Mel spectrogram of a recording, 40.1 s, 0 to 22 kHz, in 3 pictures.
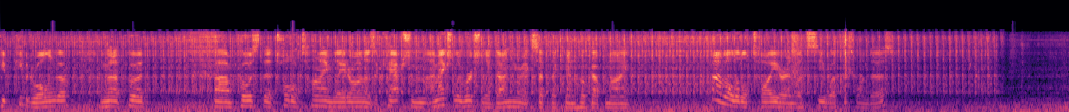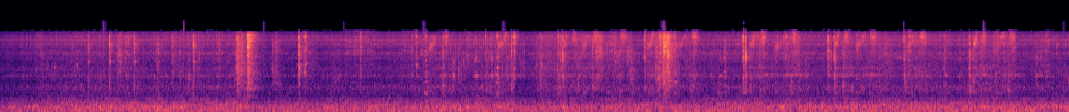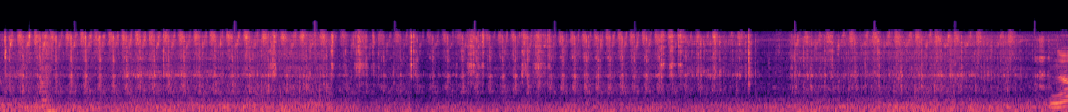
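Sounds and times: model steam engine running: 0.0 - 12.6, 26.8 - 40.0.

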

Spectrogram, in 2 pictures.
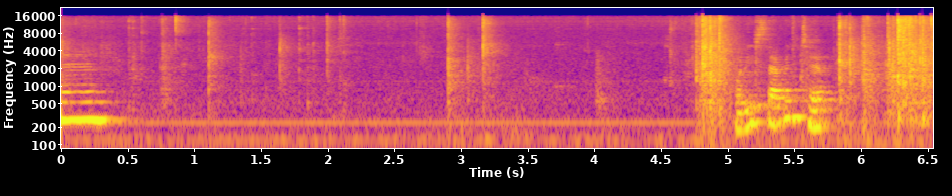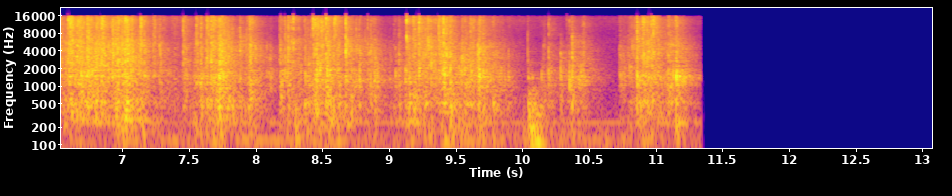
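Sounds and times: plastic piping bag crinkling: 4.6 - 11.4.

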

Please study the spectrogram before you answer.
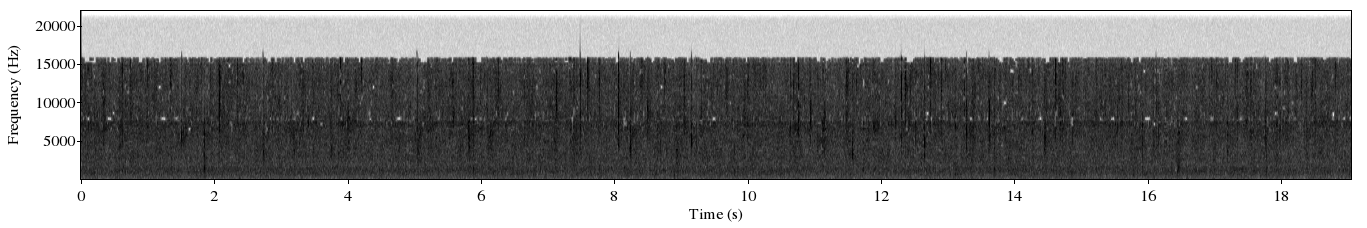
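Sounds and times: steady rain hiss: 0.0 - 19.0
small raindrop ticks: 1.4 - 14.8, 15.4 - 19.0.

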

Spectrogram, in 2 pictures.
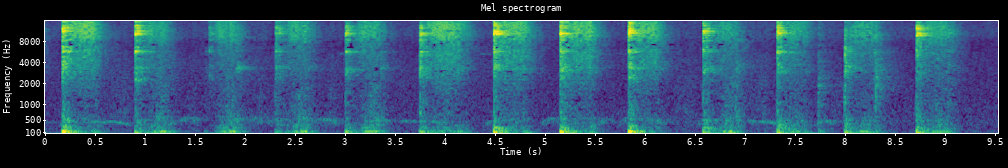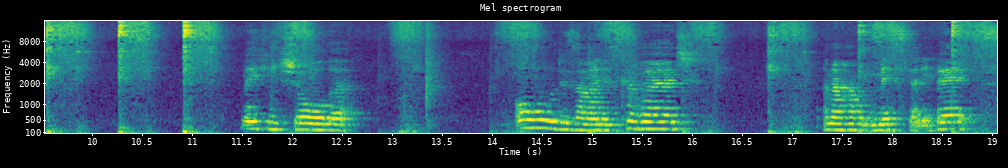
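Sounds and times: brayer rolling sticky ink: 0.0 - 12.2, 12.8 - 19.0.

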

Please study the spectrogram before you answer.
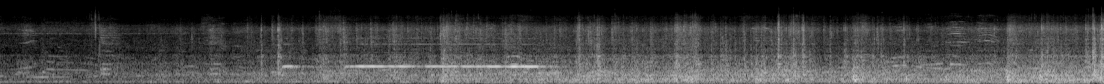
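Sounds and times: train rumbling on rails: 0.0 - 11.0
train whistle: 2.8 - 5.6.

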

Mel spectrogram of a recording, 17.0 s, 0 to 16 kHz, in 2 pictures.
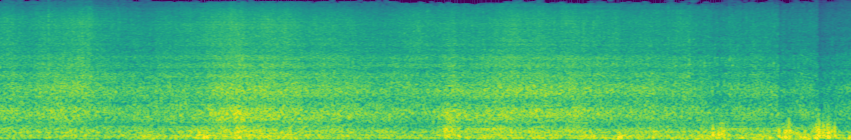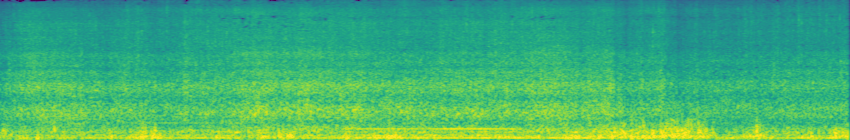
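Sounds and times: boat diesel engine droning: 0.0 - 17.0
water washing along hull: 0.0 - 17.0
wind on microphone: 4.4 - 17.0.

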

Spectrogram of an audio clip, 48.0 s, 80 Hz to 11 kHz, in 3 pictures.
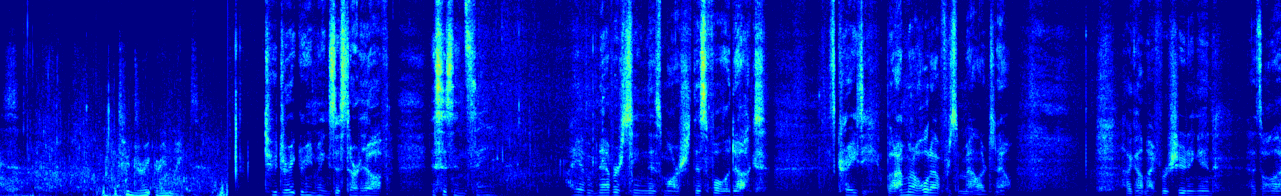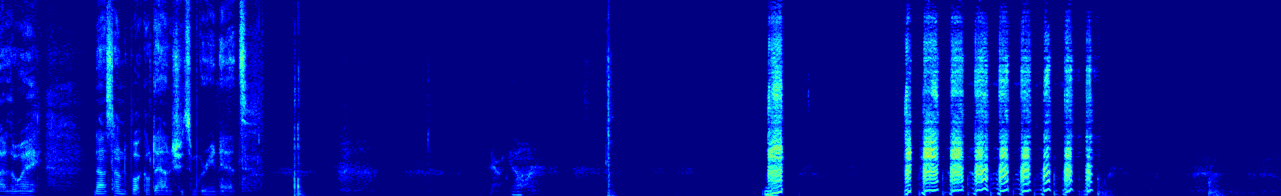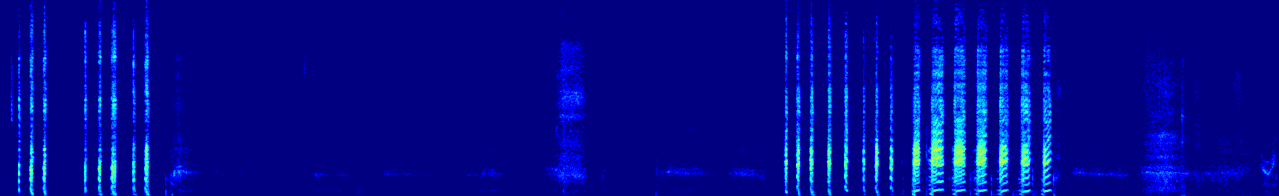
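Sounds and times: rustle: 4.0 - 11.2
duck call quacks: 25.6 - 25.9, 27.3 - 29.8, 32.2 - 34.0, 41.8 - 45.3
low thump: 31.1 - 31.5.

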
